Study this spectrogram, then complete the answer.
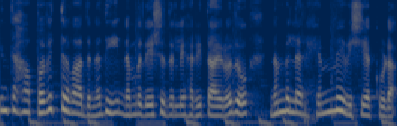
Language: Kannada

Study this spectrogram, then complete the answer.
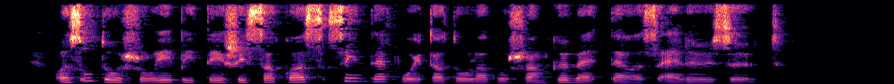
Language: Hungarian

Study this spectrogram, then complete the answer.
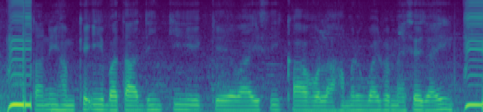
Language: Bhojpuri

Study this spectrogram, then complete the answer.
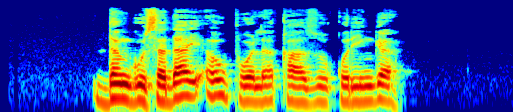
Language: Central Kurdish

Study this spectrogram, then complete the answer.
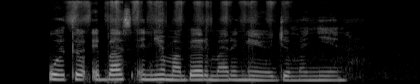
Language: Luo (Kenya and Tanzania)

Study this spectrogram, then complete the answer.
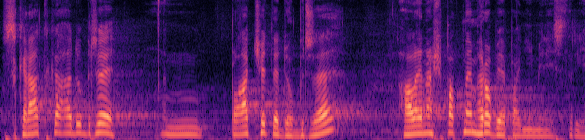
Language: Czech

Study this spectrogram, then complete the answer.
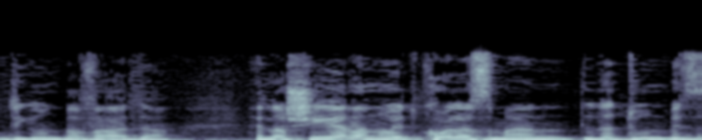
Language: Hebrew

